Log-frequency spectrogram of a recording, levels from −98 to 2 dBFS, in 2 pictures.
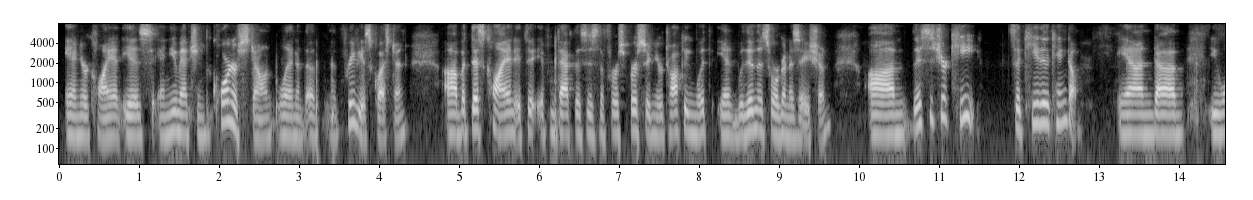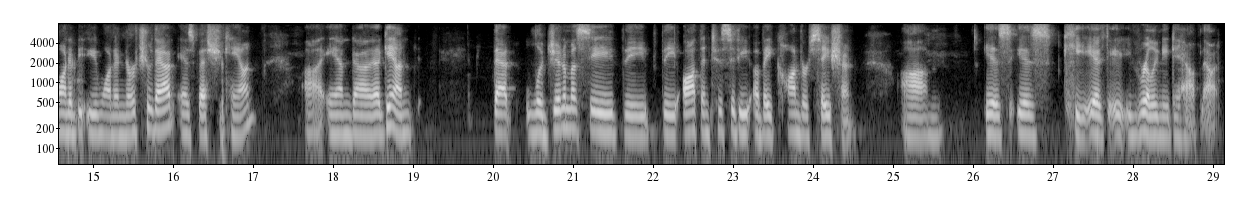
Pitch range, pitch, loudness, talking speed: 155-180 Hz, 165 Hz, -20 LUFS, 170 wpm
